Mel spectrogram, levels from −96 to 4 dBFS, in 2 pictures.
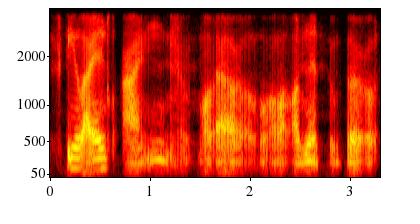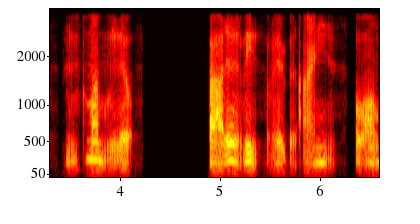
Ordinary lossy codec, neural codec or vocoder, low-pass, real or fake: none; autoencoder, 44.1 kHz, a latent of 192 numbers a frame, MeloTTS; 3.6 kHz; fake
